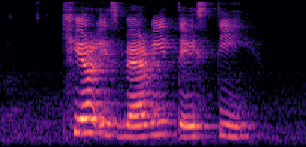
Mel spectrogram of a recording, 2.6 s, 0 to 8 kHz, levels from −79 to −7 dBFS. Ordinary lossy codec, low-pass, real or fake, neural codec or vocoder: none; none; real; none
